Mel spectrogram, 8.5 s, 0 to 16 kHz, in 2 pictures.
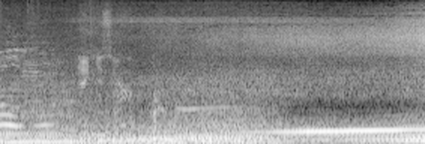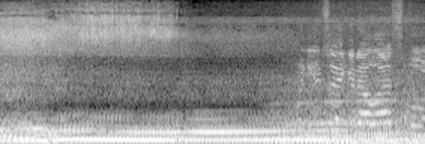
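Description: An LS V8-swapped 1986 Mazda RX-7 (FC) drives with a steady, deep engine drone that swells louder midway, close and continuous with a light rattle.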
